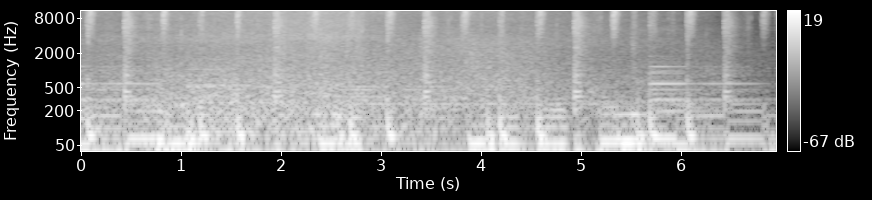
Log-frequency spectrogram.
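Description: King tide waves on the Oregon coast roll and crash continuously, a loud, dense surf roar with repeated breaking surges and some wind noise across the whole stretch.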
